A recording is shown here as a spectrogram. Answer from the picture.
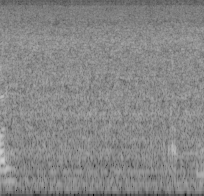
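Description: Hyundai Starex van's engine idling: a steady low hum.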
